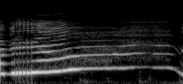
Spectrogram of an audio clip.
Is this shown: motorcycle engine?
no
